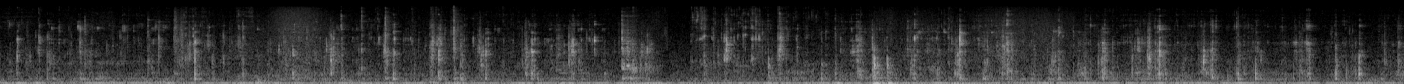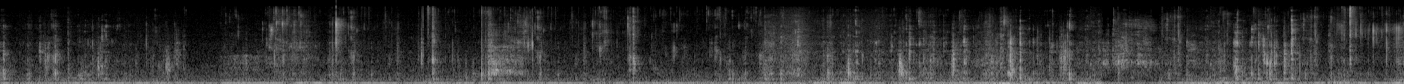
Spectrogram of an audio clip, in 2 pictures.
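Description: Close-miked eating sounds: irregular wet chewing and mouth clicks as soft, saucy braised chicken, noodles and a flat dumpling are bitten and chewed.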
